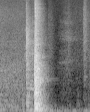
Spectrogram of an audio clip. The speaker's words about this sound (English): Okay, let me just close my door here.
